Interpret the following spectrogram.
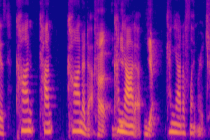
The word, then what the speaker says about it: Canada: Canada. Yeah. Canada Flintridge. Canada rhymes with Hanukkah.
